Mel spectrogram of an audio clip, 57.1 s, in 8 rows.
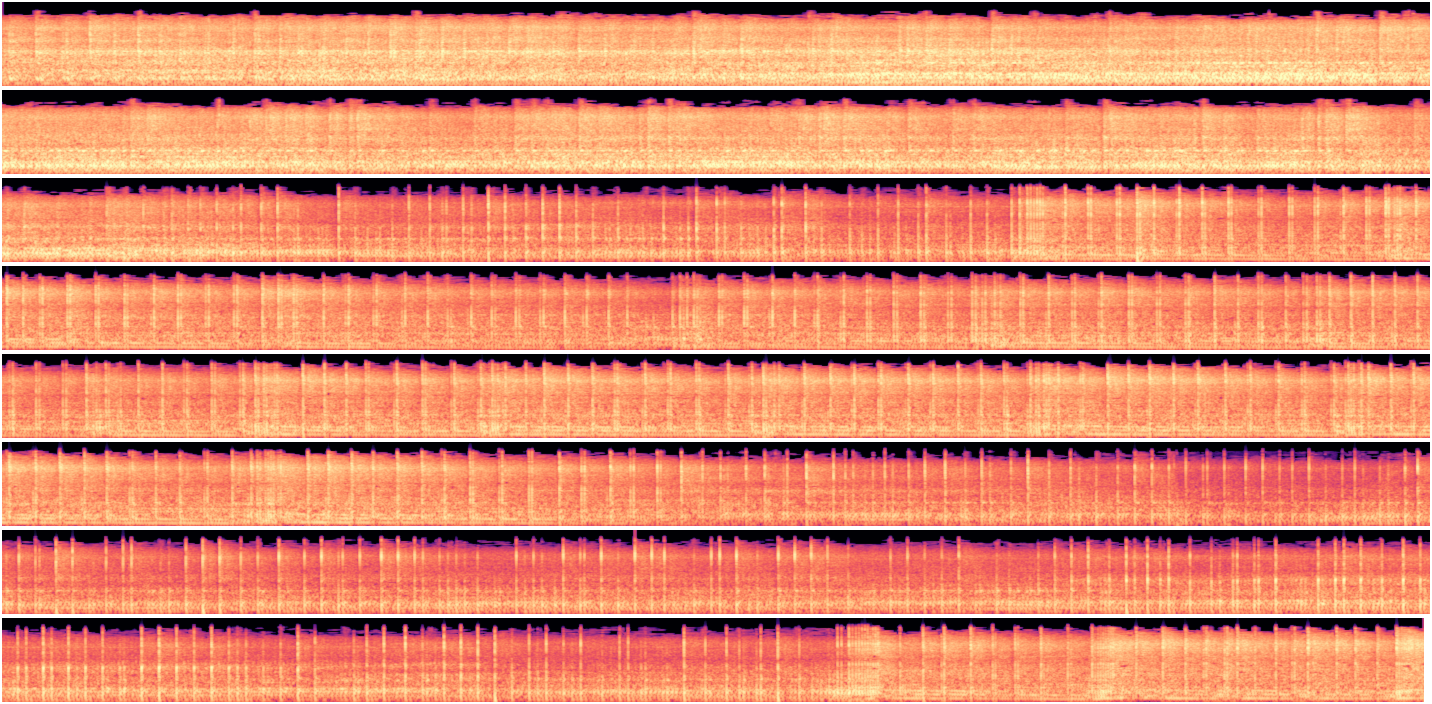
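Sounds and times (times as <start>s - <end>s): two-stroke engine revving: 0.0s - 57.0s.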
